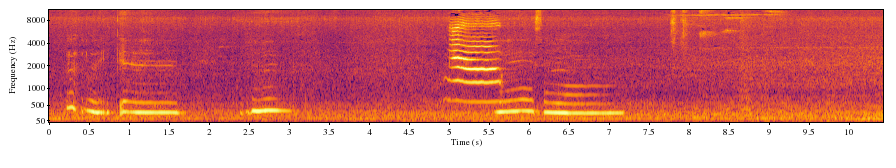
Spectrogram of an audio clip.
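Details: Domestic cat giving a series of short meows, some rising then falling, others flat and clipped, with a longer strained meow near the middle, over steady background hum and faint speech.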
